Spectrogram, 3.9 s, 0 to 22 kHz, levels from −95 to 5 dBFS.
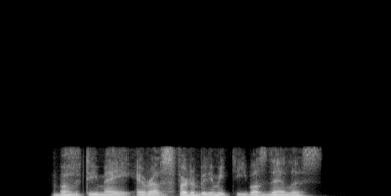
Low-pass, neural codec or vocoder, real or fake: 5.4 kHz; codec, 16 kHz in and 24 kHz out, 0.4 kbps, LongCat-Audio-Codec, fine tuned four codebook decoder; fake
